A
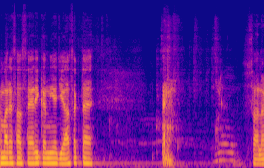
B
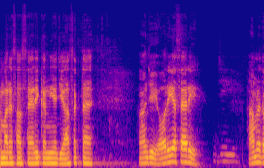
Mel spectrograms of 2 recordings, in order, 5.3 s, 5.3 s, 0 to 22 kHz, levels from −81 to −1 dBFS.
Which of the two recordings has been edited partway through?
B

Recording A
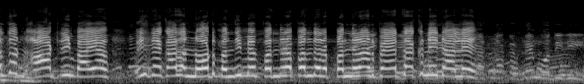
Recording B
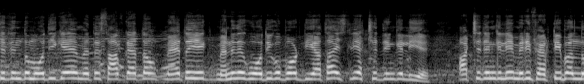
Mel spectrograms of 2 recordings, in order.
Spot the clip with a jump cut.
B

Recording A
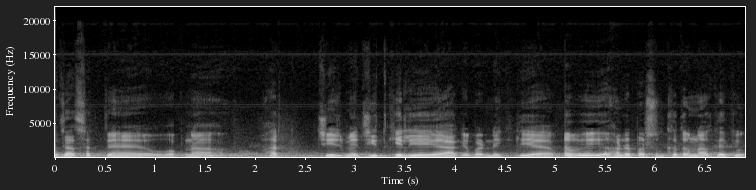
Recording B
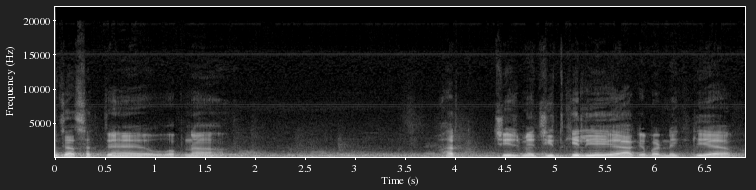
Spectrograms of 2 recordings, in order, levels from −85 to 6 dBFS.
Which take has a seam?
A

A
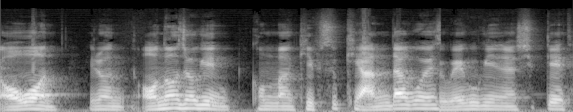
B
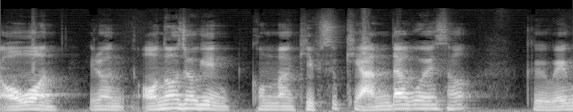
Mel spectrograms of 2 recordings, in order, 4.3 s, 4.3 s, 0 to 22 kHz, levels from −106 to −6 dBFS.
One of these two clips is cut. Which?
A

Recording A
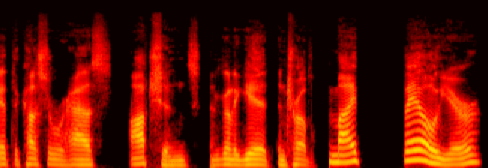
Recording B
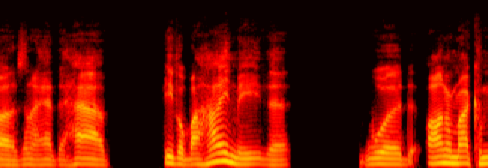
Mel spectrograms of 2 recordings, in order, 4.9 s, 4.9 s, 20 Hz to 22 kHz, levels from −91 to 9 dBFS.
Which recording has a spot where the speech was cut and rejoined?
A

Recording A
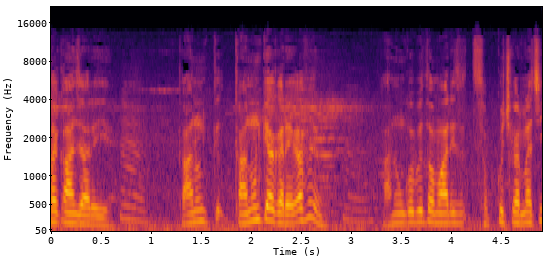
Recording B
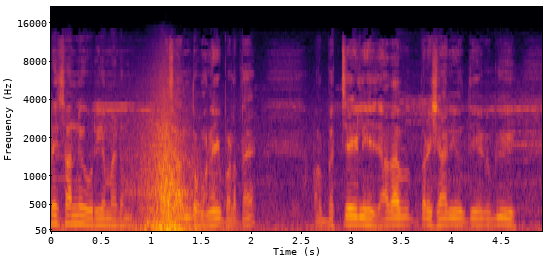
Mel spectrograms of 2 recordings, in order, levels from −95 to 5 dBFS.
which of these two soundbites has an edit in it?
B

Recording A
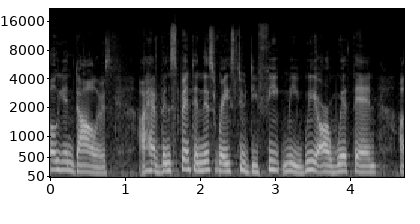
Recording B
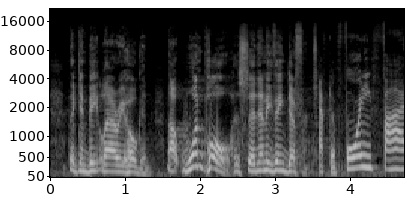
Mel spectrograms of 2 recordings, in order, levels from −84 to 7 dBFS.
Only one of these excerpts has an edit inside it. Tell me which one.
B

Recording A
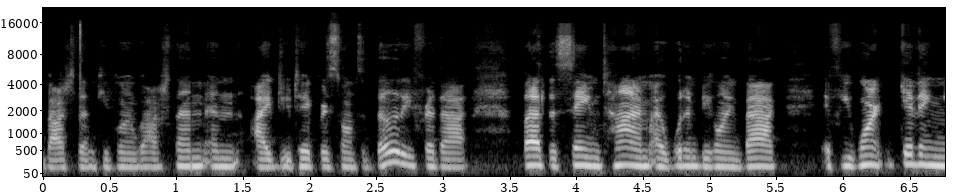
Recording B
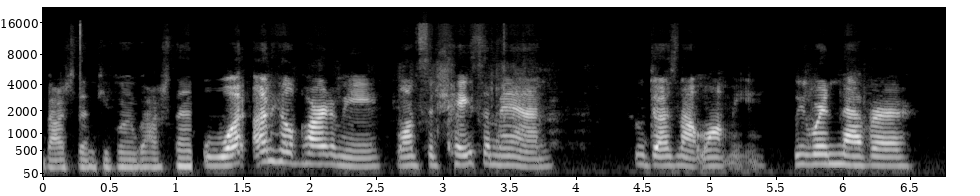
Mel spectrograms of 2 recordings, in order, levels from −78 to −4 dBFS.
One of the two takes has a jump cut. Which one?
B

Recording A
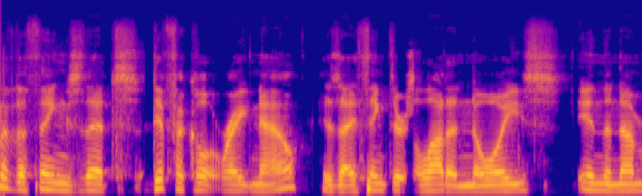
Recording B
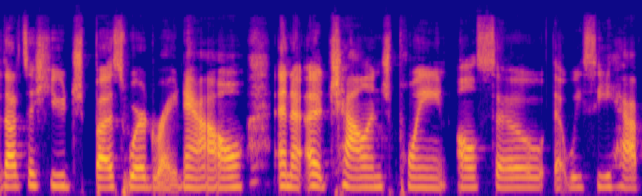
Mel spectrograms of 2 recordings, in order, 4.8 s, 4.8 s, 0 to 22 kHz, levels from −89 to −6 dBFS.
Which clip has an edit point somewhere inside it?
A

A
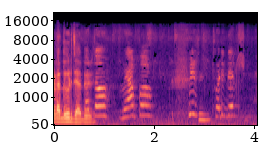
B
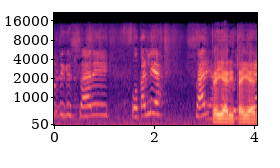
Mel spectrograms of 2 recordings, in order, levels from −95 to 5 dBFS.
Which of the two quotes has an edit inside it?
B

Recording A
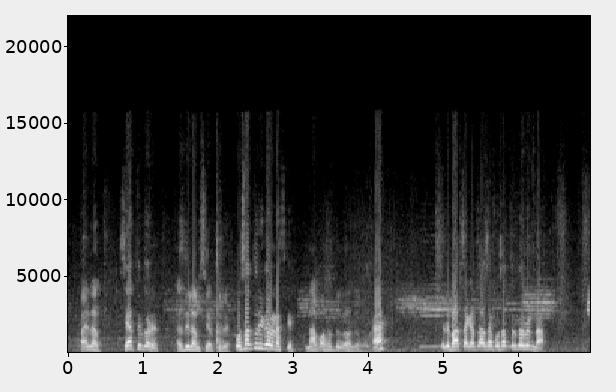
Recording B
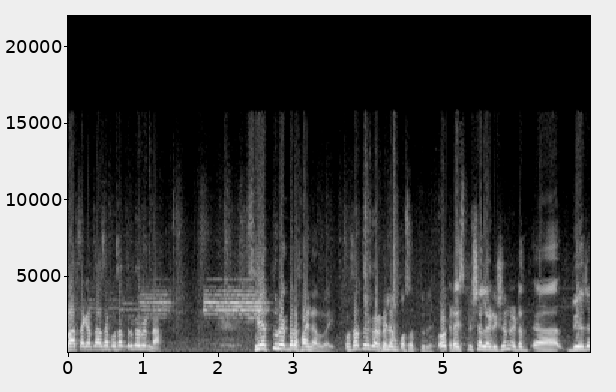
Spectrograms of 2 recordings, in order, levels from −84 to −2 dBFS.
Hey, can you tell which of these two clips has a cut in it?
B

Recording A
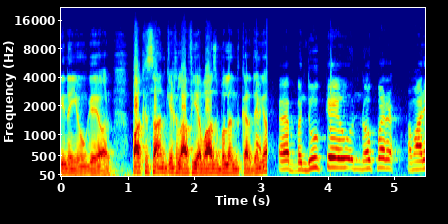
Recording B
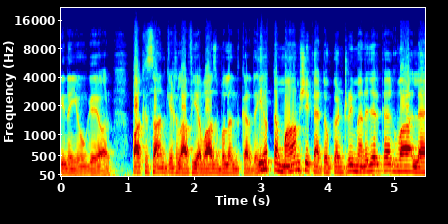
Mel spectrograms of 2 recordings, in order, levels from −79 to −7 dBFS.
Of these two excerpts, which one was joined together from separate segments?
A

